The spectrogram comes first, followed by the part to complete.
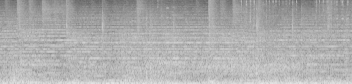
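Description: Theme music of a sports TV channel ident: sustained chords with repeated percussion hits.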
